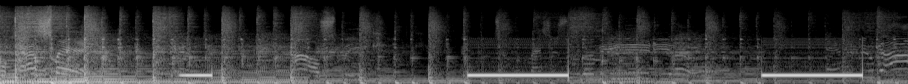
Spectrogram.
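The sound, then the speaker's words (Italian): Ringback tones sound while calling someone back on the telephone: steady, mid-pitched tones about a second long recur in a slow pattern over music, including one clipped tone and two full ones. “Allora, abbiamo provato a richiamarlo, sentite.”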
